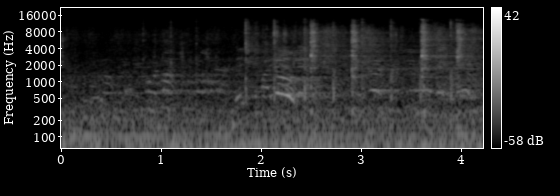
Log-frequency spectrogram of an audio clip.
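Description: Faint distant shouts of players calling on the pitch, with a few sharp clicks or knocks in the second half.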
